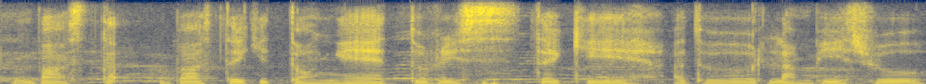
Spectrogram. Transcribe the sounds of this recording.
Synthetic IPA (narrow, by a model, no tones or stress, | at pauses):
bast̪abast̪əkit̪ɔŋɛt̪uɾist̪əkiad̪ulambit͡ʃu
